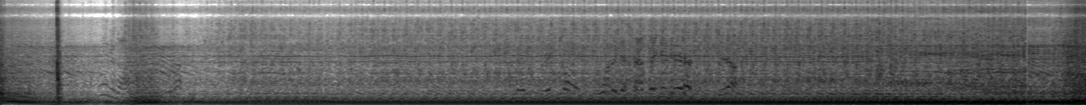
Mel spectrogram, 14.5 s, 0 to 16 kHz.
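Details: 1980 Chevy K30 small-block 350 V8 first start in a blizzard: rough cranking into a steady rising rev with lazy, hesitant pickup; timing off and no accelerator pump, alternator noisy, little blow-by.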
